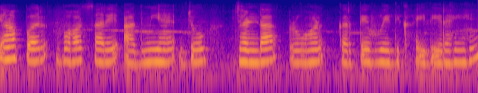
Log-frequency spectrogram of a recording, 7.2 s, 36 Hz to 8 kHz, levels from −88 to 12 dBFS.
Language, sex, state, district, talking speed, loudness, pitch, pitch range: Hindi, female, Uttar Pradesh, Hamirpur, 115 wpm, -20 LUFS, 225 Hz, 215-235 Hz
